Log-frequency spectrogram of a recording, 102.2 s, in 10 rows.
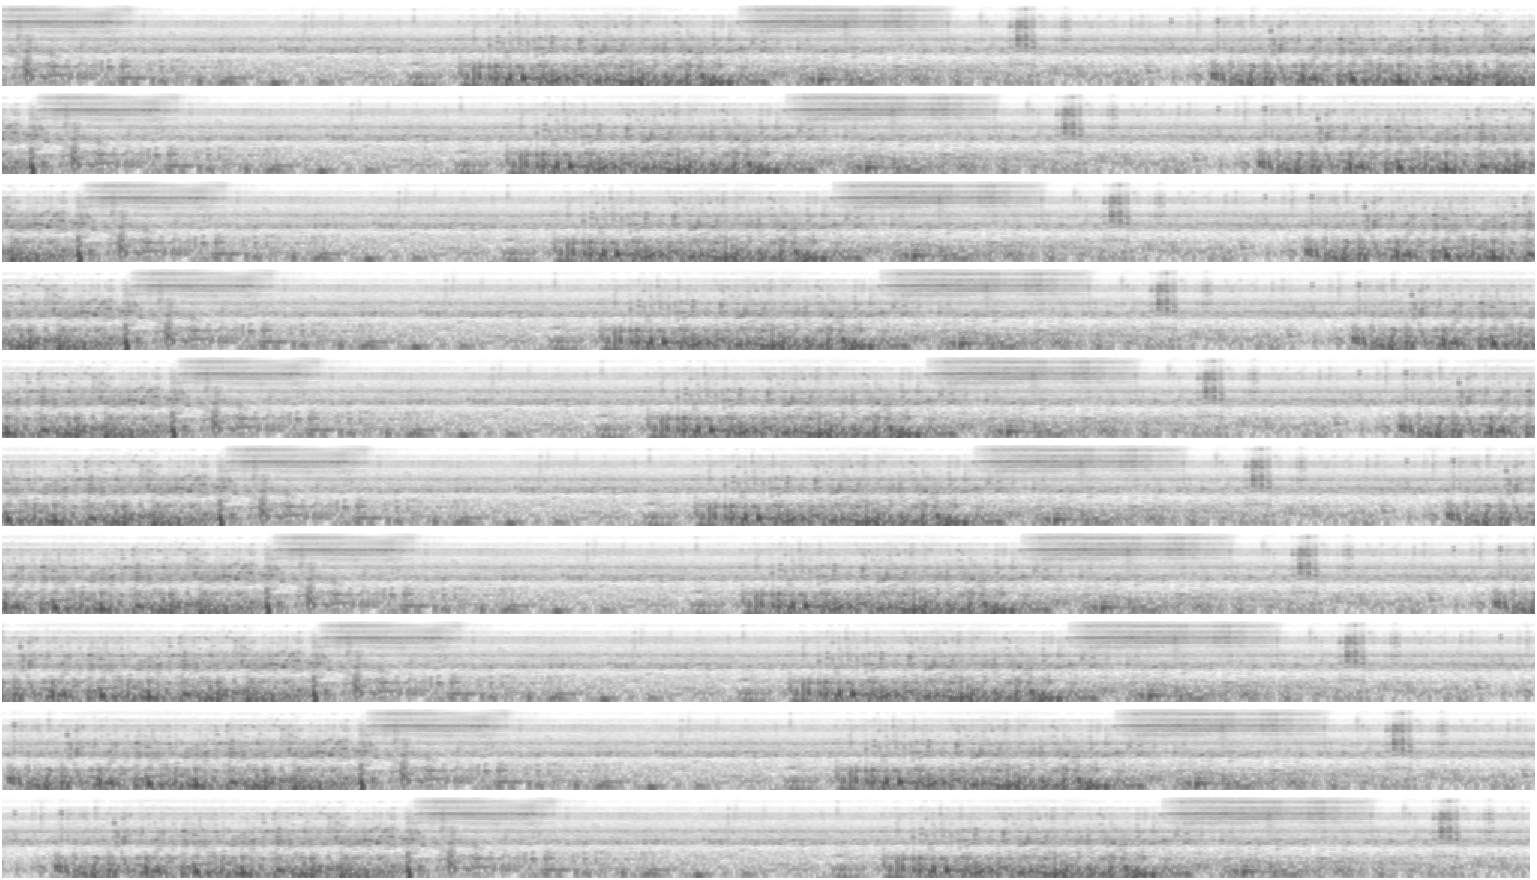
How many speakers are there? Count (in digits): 0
